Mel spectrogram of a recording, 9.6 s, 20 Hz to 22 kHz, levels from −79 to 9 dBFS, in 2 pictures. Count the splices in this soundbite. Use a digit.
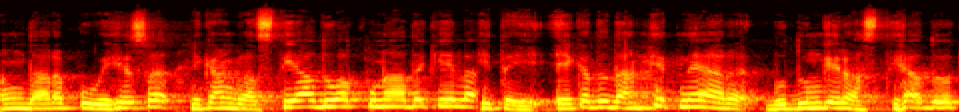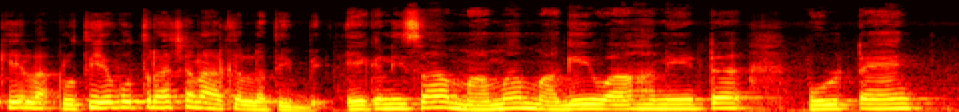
4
